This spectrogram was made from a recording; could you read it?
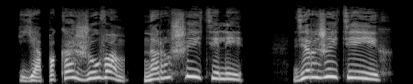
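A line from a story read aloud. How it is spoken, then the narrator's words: Girl screaming. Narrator (Russian): Завопила девушка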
